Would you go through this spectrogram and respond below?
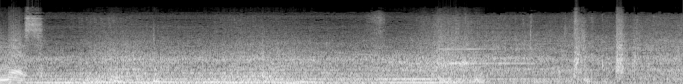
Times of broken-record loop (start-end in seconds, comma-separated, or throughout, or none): none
